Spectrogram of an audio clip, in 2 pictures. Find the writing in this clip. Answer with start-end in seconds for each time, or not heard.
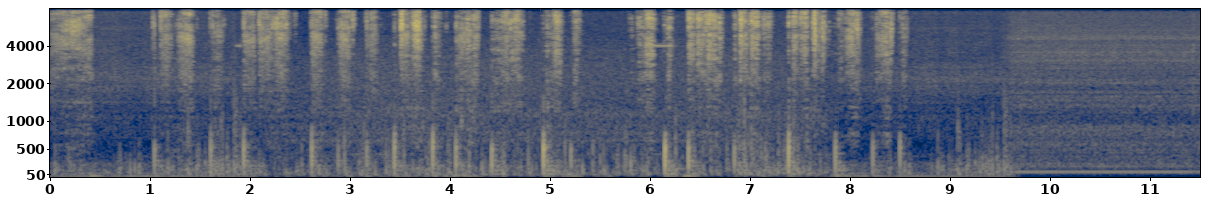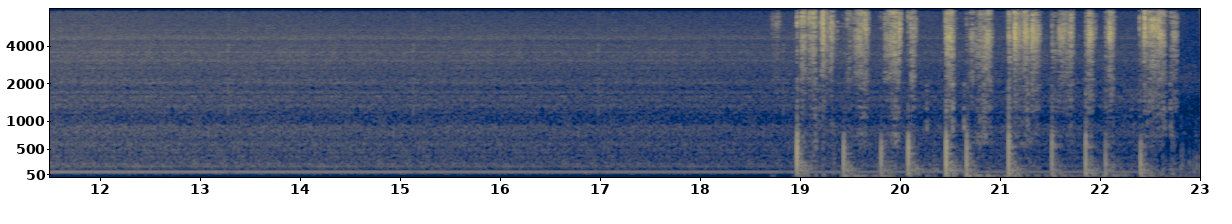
0.0-8.7, 18.9-22.8.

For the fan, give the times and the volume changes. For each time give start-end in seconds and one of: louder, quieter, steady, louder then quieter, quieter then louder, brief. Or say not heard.
0.0-22.9 quieter.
